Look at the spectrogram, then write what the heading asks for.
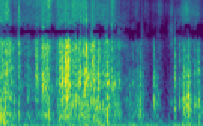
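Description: Sheets of newspaper handled and crumpled up into a wad by hand, a continuous close crinkling and rustling with uneven bursts of crackle, fairly loud with no talking.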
